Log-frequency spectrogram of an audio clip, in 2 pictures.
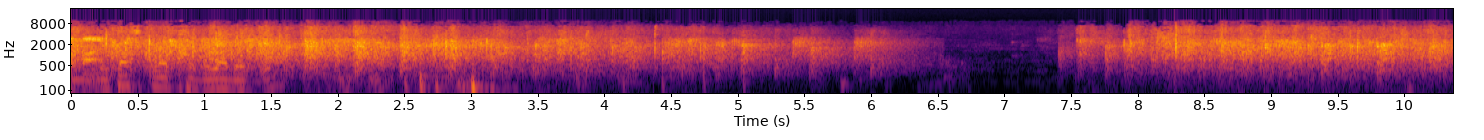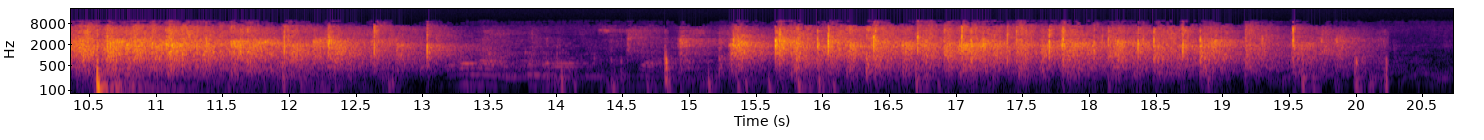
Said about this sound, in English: Let us clap for the word of God.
